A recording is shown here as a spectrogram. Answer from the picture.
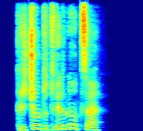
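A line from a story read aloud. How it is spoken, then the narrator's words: Sudden snap. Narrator (Russian): Огрызнулась я неожиданно для себя самой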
